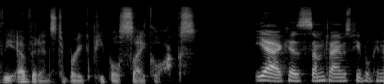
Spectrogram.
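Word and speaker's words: Psyche-Lock: I do find it interesting you pronounce it as psych lock. Oh. That is also how I pronounced it mentally and verbally, I suppose. Yeah, Cyclock. I suspect that the game may be going for psyche lock, as in this person is trying to hide something so hard that they have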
